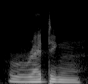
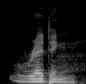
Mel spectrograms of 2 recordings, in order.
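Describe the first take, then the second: No difference in how they are said.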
